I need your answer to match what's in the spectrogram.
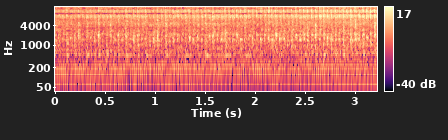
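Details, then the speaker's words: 1981 Mercedes W123 300CD diesel coupe, unstarted 4+ years: loud rattly uneven idle clatter, shaking a lot; owner suspects it probably needs new motor mounts and loose panels rattling. "Probably needs new motor mounts too. It's shaking a lot, but then again it hasn't been ran in over 4 years."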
